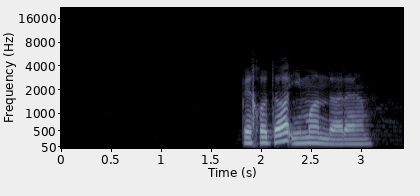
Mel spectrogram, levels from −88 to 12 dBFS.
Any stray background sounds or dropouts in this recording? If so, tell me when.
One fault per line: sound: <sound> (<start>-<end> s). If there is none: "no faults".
no faults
